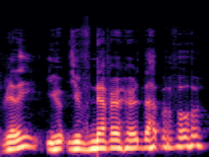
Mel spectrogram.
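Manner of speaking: high-pitched disbelieving question; incredulous Duchess. Acted. Duchess asks the naive mage about slang, incredulous. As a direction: question the newcomer in lifted disbelief. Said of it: "And Duchess goes".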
